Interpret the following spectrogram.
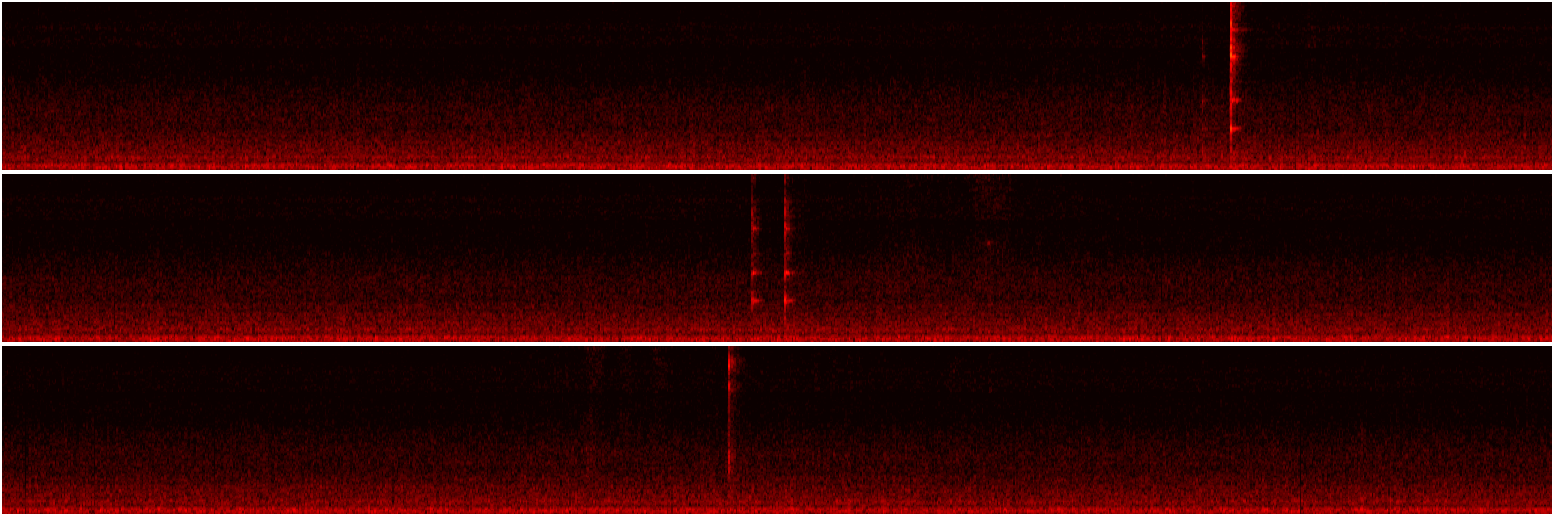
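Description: Steady room hum broken by a few light, sharp clinks of a paintbrush against a pan watercolour palette: one about eight seconds in, a quick double clink midway, and a fainter one near the end.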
